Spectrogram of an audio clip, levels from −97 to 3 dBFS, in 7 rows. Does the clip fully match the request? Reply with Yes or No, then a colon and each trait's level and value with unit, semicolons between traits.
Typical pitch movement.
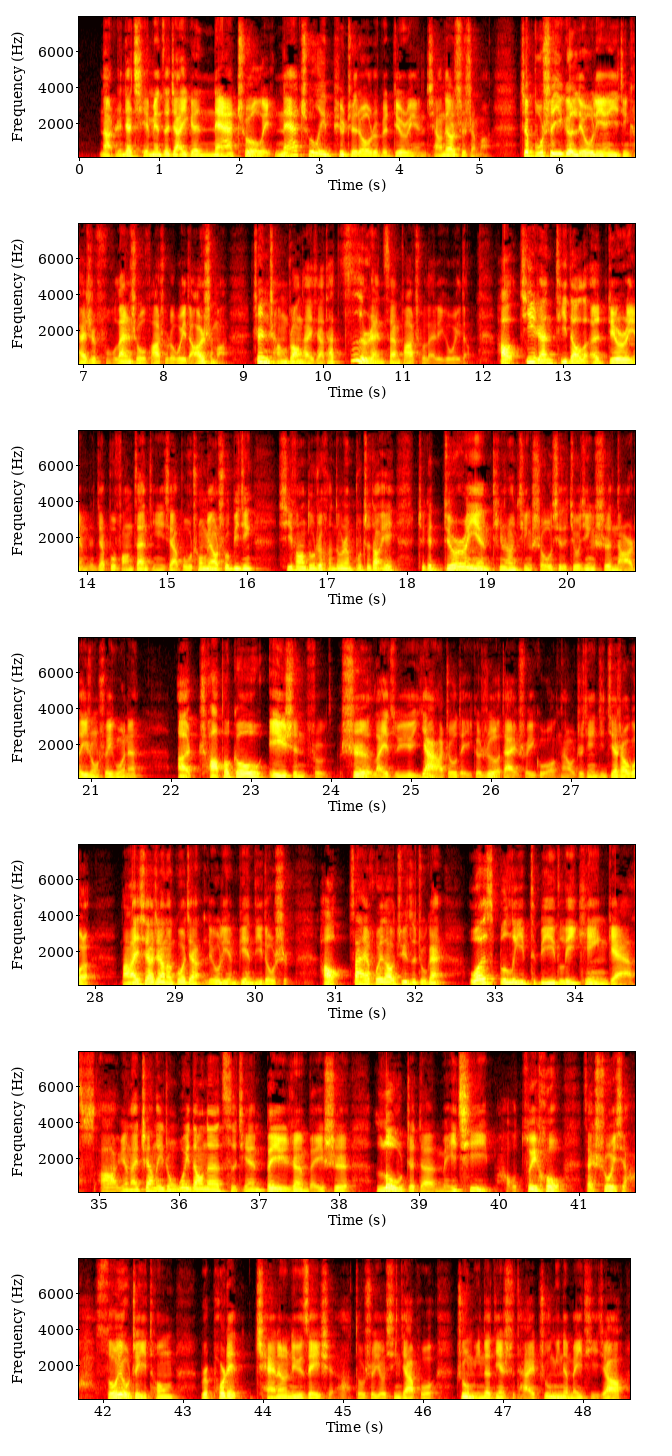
No: wide, 6.5 semitones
